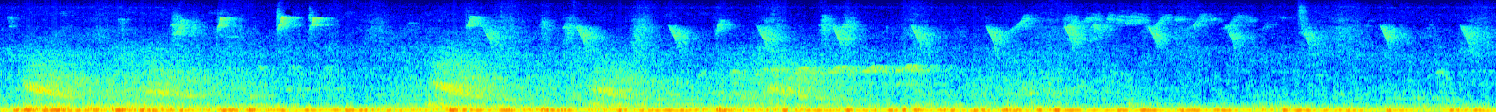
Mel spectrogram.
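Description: Birds chirping over and over in short, quick, downward-sliding notes, over a steady low rumble of outdoor background noise.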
